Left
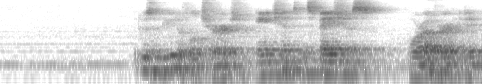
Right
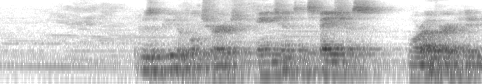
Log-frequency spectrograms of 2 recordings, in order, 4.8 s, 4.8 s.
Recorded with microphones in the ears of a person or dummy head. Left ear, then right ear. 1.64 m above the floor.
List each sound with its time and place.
1.3 s a man speaking: 10° left (ahead or behind), 1.6 m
